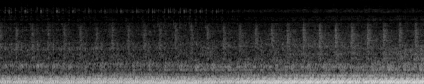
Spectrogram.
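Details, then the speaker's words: Race car restarted after hot lapping, flame shots and a sudden shutdown on track, owner fears it shut off too late: sharp regular knock about three times a second over a rough idle, cause not confirmed. "so guys if you listen really really really close you can hear the tick so there is a knock"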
